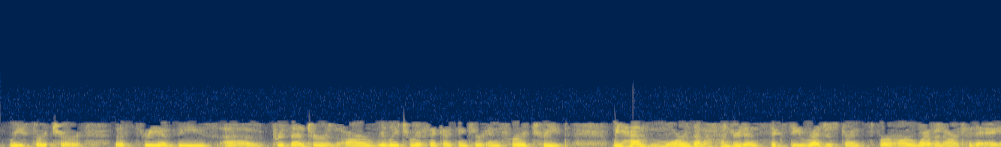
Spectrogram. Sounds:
speech

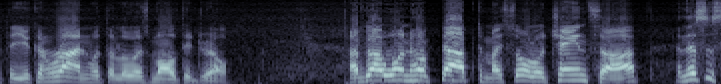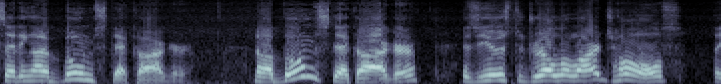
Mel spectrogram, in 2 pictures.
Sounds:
speech

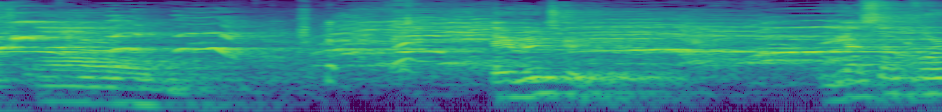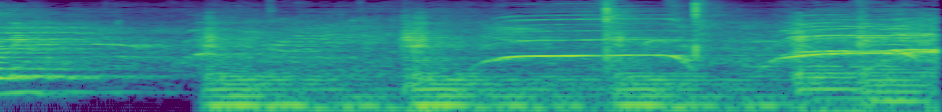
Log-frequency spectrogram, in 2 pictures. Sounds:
music, speech

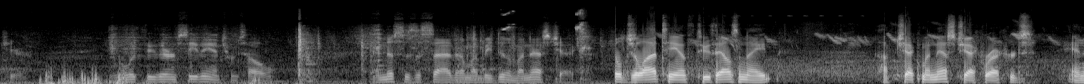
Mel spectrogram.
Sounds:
bird, speech

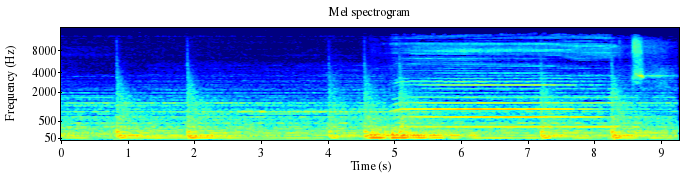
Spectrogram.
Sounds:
male singing, music

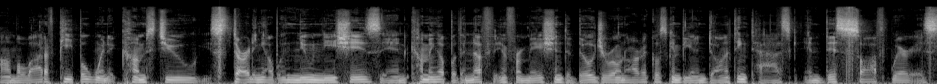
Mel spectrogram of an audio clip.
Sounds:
speech

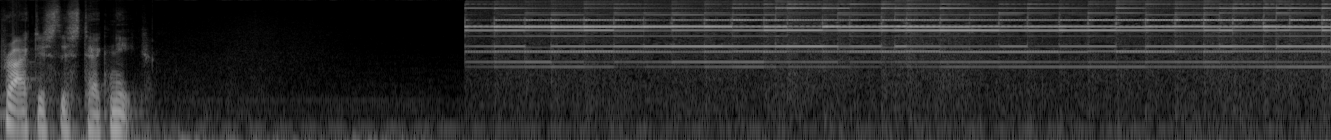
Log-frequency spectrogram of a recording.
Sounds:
tinkle

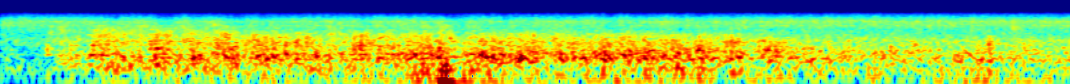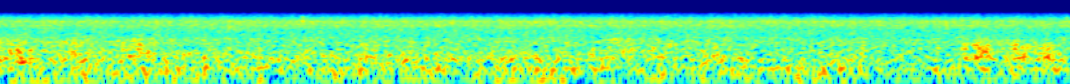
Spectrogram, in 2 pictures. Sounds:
rain on surface

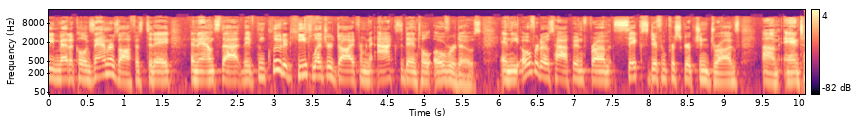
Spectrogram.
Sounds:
speech

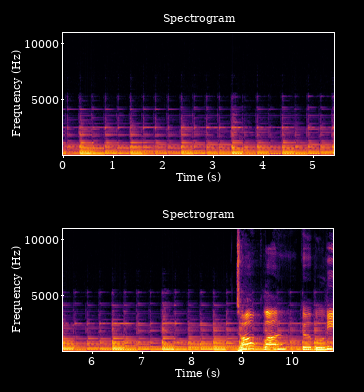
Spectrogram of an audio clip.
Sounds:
singing, effects unit, inside a large room or hall, music

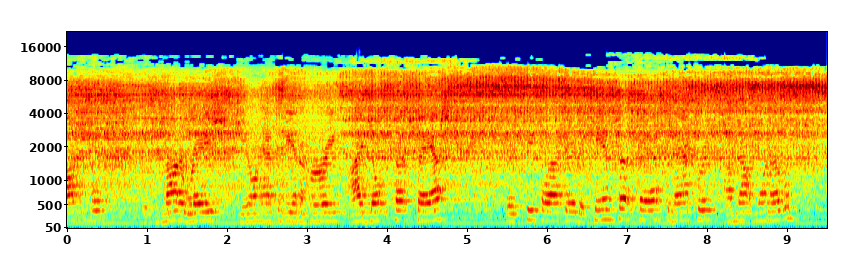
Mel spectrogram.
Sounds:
power tool, tools

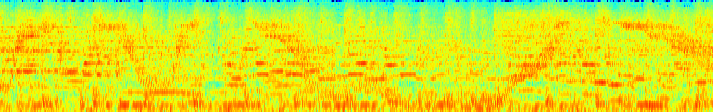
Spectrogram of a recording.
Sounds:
rock music, music, progressive rock

